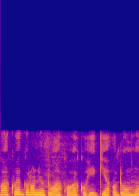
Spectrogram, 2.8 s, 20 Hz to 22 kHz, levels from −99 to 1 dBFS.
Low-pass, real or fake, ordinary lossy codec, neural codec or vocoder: 7.2 kHz; real; none; none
